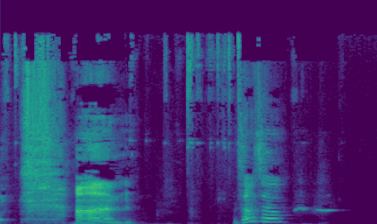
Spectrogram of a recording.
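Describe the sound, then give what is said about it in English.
A person calls a dog inside with two drawn-out, sing-song shouts, followed by a short rising whistle, fairly loud. “Come on, Zoe. I'm trying to get my dog in.”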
